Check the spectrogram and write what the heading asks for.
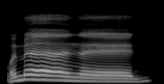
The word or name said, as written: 未免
